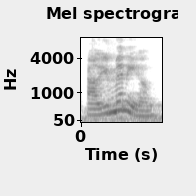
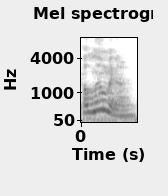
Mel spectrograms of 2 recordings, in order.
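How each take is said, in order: First: The word is said with five syllables. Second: The word is said with four syllables. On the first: This is how the other side says it. "I know that's how you say it" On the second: This is how the speaker's own side says it. "And we say aluminum"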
